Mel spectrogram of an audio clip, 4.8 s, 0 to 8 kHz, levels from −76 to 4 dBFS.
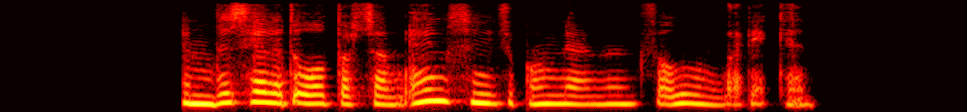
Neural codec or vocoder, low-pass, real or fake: codec, 16 kHz, 0.5 kbps, FunCodec, trained on LibriTTS, 25 frames a second; 7.2 kHz; fake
